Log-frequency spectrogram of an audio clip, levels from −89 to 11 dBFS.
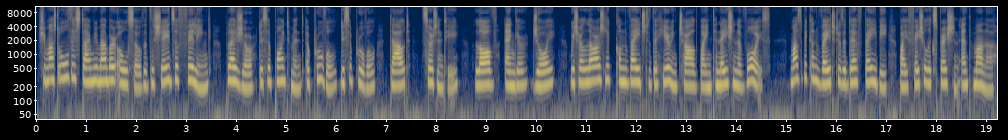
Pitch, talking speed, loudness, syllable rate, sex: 230 Hz, 140 wpm, -18 LUFS, 4.7 syllables/s, female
